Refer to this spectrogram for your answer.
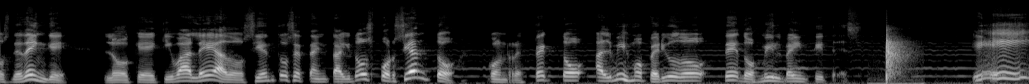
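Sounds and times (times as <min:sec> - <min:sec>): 
speech: 0:00.0 - 0:08.7, 0:09.7 - 0:10.2
mosquito buzzing: 0:03.1 - 0:10.2
sharp hit: 0:08.8 - 0:09.2.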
